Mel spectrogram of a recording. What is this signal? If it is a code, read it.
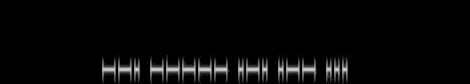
Morse code, heard as a keyed tone, about 30 wpm, 700 Hz. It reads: G0RWS
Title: DXCC-100 Call Signs - 5 Characters - Repeated 2x - 30wpm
